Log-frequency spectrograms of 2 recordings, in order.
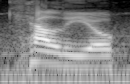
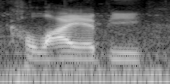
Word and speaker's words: Calliope: Oh, ladies and gentlemen, the beautiful Calliope, as I like to affectionately refer to it. Yes, I know that's not how you pronounce that. It's Calliope.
